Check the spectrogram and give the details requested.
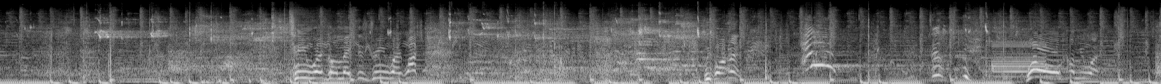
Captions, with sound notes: Team work is gonna make this dream work! [athletic scream]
